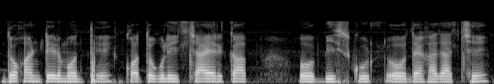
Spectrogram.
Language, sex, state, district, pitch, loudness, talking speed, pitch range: Bengali, male, West Bengal, Cooch Behar, 135 Hz, -14 LUFS, 120 wpm, 130-135 Hz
